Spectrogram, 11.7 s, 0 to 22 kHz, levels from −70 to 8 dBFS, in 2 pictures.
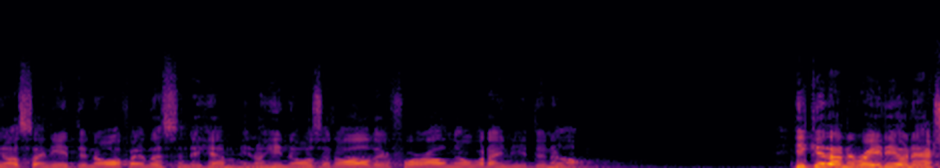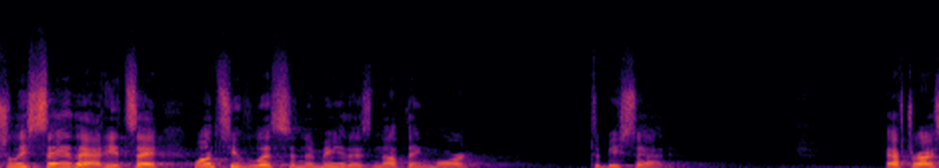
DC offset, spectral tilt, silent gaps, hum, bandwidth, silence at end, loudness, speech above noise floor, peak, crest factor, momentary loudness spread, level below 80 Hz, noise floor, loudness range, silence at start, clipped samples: under 0.1%; -3.5 dB/octave; none; none; 16.5 kHz; 0 s; -24 LUFS; 40 dB; -2 dBFS; 22 dB; 13 LU; -58 dBFS; -63 dBFS; 10 LU; 0 s; under 0.1%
